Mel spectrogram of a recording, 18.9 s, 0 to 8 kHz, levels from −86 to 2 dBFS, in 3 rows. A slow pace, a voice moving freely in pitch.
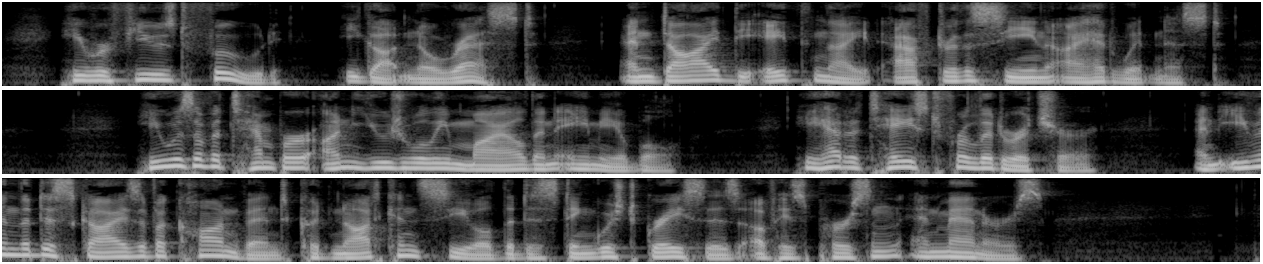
No: average, 160 wpm; wide, 6.2 semitones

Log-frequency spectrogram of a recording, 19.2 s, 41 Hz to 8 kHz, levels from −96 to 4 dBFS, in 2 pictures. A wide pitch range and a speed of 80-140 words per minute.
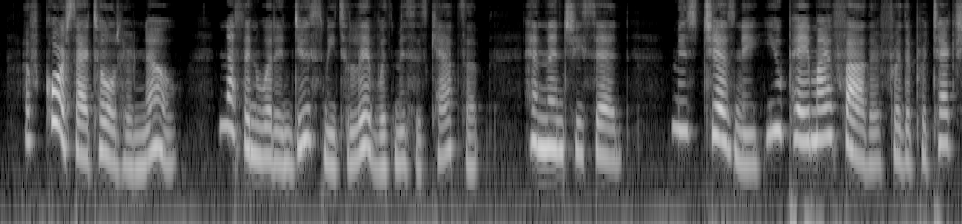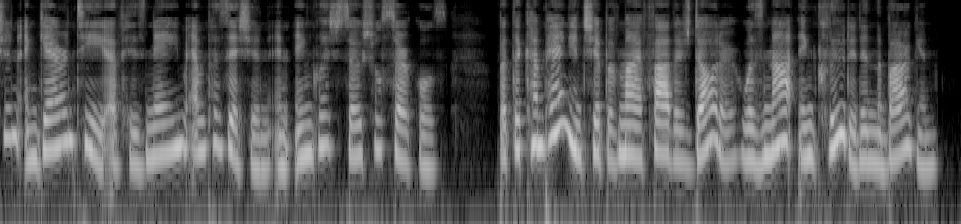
No: wide, 6.3 semitones; average, 155 wpm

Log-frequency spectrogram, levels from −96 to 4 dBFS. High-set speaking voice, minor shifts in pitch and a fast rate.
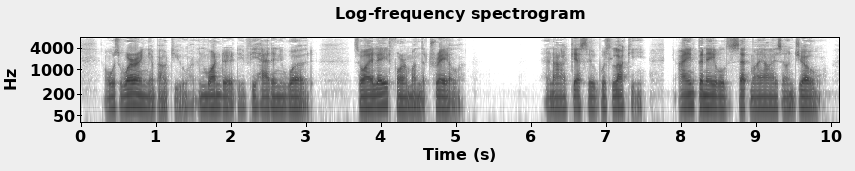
No: very low, 90 Hz; narrow, 1.3 semitones; fast, 215 wpm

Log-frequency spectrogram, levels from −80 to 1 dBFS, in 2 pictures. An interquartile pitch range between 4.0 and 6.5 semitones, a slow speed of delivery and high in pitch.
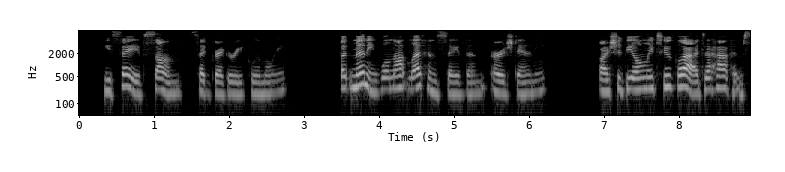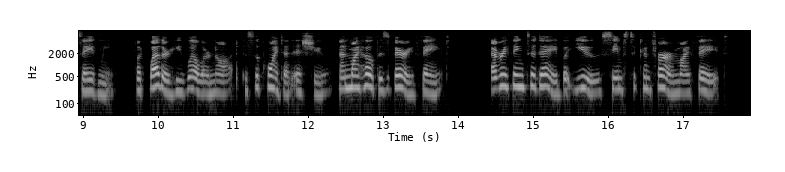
No: average, 5.2 semitones; average, 180 wpm; high, 215 Hz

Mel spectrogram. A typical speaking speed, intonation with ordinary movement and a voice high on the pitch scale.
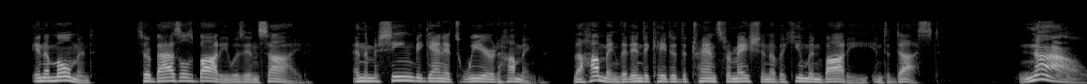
No: average, 155 wpm; average, 4.7 semitones; low, 135 Hz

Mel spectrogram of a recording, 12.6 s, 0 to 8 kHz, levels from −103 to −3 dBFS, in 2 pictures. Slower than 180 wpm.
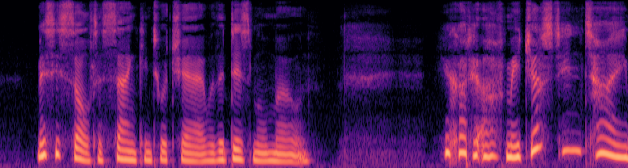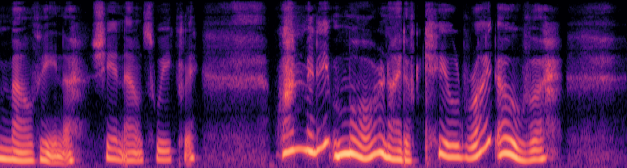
Yes: average, 170 wpm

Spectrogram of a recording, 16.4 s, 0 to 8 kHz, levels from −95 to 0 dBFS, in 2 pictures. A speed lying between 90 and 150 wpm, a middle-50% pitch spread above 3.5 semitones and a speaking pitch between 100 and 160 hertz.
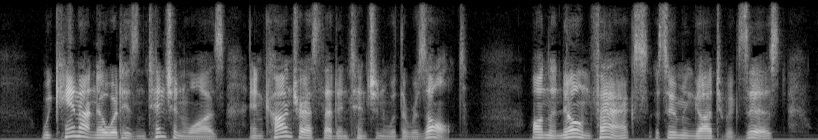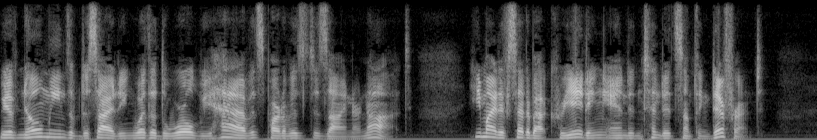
No: average, 170 wpm; average, 4.1 semitones; medium, 140 Hz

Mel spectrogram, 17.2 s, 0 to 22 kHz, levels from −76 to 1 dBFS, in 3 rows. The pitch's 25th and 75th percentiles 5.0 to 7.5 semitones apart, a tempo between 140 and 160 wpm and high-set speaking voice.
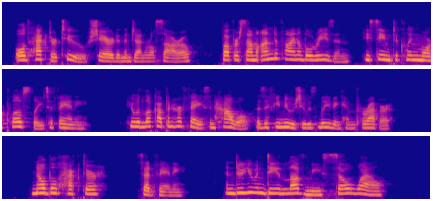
No: average, 5.3 semitones; average, 180 wpm; high, 245 Hz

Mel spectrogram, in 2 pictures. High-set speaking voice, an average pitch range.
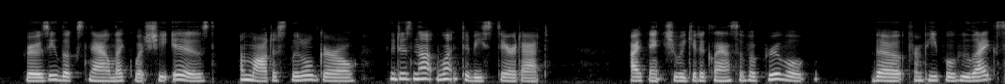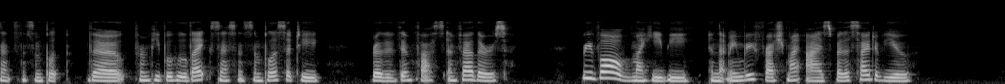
No: medium, 180 Hz; average, 3.1 semitones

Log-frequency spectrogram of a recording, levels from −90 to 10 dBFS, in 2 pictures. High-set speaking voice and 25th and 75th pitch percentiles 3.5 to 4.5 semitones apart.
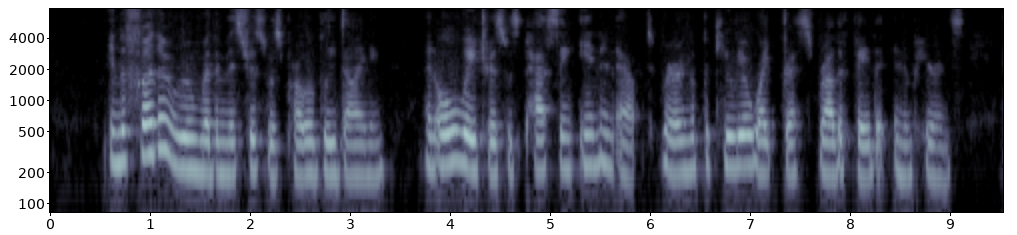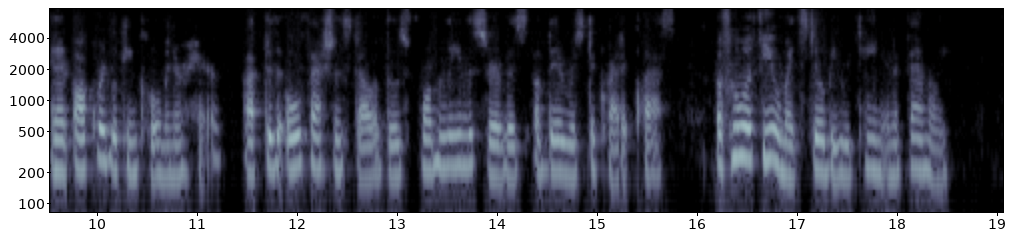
No: high, 205 Hz; average, 2.9 semitones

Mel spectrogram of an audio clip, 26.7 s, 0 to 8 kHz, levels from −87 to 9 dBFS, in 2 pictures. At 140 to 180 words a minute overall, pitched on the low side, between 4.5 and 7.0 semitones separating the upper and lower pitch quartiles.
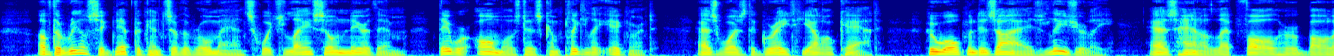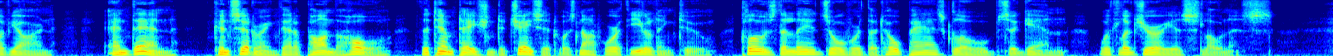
Yes: average, 145 wpm; very low, 95 Hz; average, 4.9 semitones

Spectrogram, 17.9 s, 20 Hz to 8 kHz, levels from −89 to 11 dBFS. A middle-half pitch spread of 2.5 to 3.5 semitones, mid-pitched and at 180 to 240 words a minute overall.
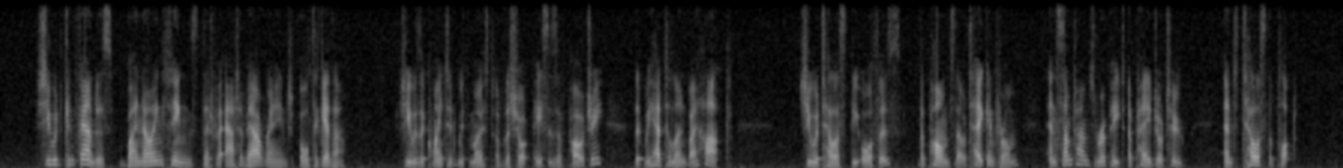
Yes: average, 3.1 semitones; medium, 165 Hz; average, 185 wpm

